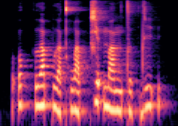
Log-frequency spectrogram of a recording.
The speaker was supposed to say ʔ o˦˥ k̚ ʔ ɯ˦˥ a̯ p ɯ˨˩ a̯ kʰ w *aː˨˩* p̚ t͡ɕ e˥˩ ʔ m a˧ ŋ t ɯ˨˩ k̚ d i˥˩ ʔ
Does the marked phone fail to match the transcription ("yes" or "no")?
yes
